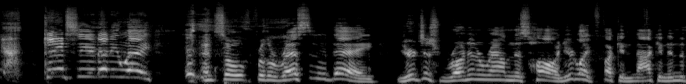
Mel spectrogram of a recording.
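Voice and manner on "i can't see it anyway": put-on much higher, giggly toddler voice, loud; imitating a little kid. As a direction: play the delighted three-year-old. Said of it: "You were like".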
